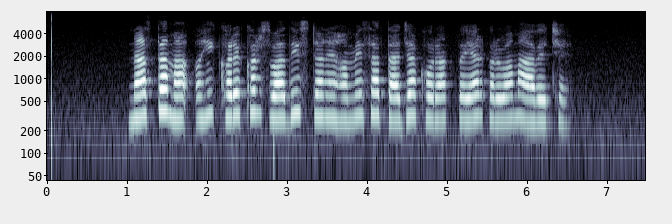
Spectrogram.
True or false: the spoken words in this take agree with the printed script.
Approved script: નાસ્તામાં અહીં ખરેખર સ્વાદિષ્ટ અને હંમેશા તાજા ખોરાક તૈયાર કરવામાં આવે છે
true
